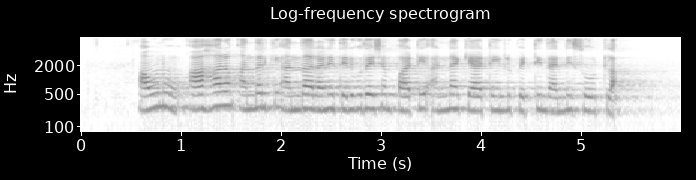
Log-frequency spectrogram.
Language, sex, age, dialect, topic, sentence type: Telugu, female, 25-30, Telangana, agriculture, statement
